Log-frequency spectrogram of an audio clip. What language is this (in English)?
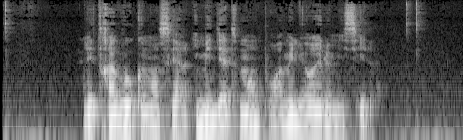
French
